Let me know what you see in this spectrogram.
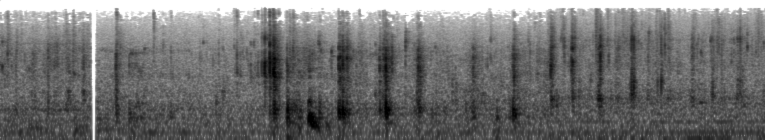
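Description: People chewing and crunching food close to the microphone: a run of crisp crunches and mouth smacks, several a second, starting about four seconds in.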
